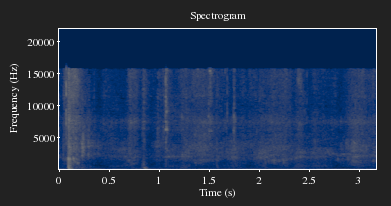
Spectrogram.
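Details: Two sharp thumps, the first loud and the second softer, over a steady low hum with no animal voice.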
